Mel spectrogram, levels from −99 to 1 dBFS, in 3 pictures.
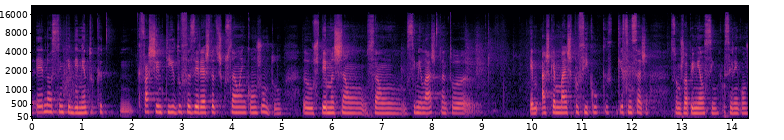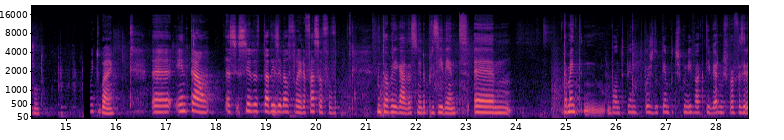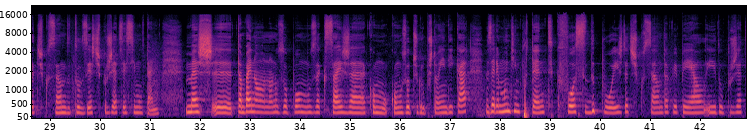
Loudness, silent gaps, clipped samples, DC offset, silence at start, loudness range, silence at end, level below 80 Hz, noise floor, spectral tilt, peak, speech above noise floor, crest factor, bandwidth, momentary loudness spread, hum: -36 LUFS; none; under 0.1%; under 0.1%; 0 s; 8 LU; 0 s; -62 dBFS; -67 dBFS; -4 dB/octave; -12 dBFS; 32 dB; 24 dB; 17 kHz; 14 LU; none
